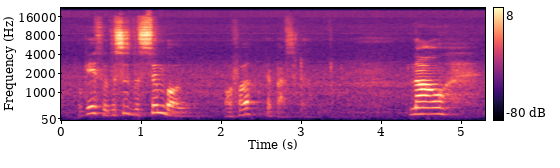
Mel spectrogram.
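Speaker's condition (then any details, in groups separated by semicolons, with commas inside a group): No condition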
